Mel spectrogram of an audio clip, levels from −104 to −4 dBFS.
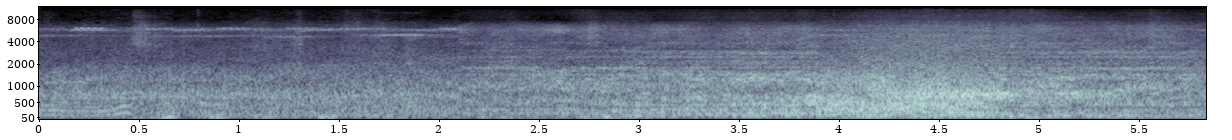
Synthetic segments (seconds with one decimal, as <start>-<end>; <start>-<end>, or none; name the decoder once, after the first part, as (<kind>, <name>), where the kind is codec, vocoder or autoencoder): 2.1-3.9 (codec, SNAC); 4.8-5.8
